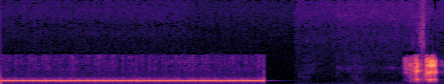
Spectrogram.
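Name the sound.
phone call ringing tone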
